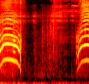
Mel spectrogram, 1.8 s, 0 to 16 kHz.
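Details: At a vet visit in January 2024, male red tabby-and-white cat Miel gives two strong meows about a second and a half apart, each arching and falling, with soft shuffling in the pause.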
